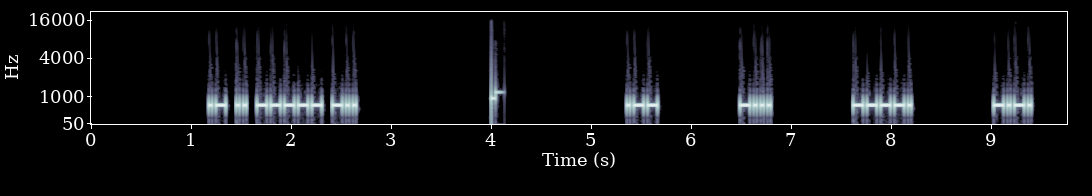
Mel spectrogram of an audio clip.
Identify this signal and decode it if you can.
Morse code, heard as a keyed tone, about 36 wpm, spaced as for 15 wpm, 700 Hz. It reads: AI0D WB9C
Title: USA Call Signs - 4 Characters - 8x Character Spacing - 35wpm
